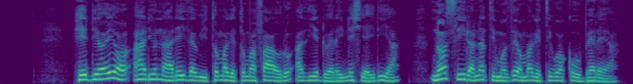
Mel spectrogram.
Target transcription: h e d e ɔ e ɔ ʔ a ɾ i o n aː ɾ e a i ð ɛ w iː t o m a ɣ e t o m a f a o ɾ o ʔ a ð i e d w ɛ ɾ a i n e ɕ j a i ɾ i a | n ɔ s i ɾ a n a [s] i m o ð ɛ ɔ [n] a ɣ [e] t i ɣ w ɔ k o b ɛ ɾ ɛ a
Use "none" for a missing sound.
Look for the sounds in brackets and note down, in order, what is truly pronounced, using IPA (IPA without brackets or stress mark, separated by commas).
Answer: t, m, e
